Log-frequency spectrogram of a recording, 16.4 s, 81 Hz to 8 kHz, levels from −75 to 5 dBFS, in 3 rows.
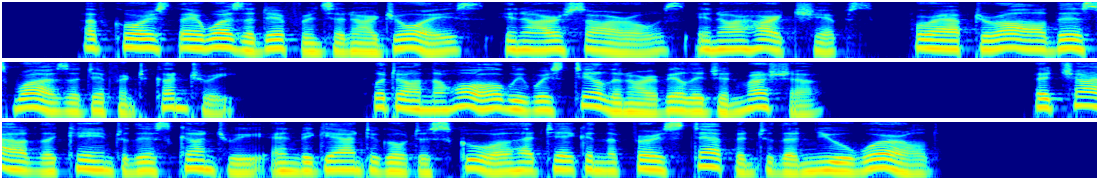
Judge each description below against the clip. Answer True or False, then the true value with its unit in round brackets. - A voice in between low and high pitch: True (160 Hz)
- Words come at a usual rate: False (210 wpm)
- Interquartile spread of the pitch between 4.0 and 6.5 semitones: True (4.5 semitones)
